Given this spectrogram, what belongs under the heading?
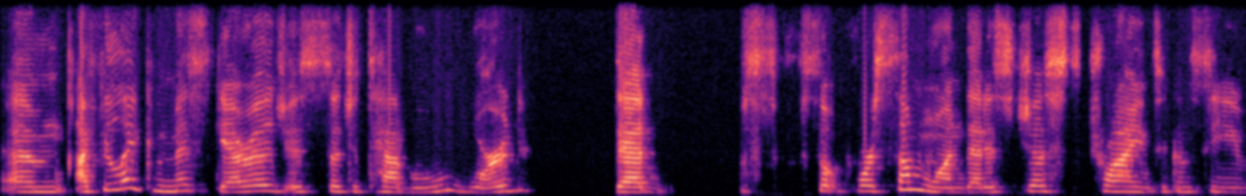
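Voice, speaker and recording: Casting: Portuguese-accented woman, late thirties, halting and gentle, telling her story; dry, dull lo-fi sound. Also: mid-range voice, fairly even intonation, no echo. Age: 30s. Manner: soft-spoken, hesitant, many fillers. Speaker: podcast guest. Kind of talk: personal story in conversation.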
